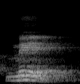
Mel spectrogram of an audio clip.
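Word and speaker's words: man: पर वो हो जाएगा मेन। इनकी जो दोनों की जो उच्चारण है, जो दोनों का जो प्रोनाउंसिएशन है, उनमें थोड़ा सा डिफरेंस है, जिसे ध्यान से आप सुने। मैन, मेन, मैन, मेन।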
